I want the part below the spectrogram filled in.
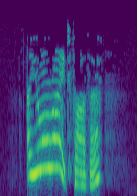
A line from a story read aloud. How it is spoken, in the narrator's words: I called brightly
